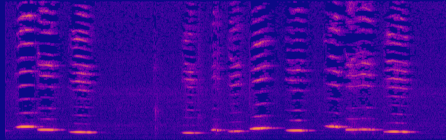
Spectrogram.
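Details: Pet African grey parrot indoors whistling a tune: clear pure notes in short phrases stepping down in pitch, a pause, then further rising and falling whistled phrases.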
